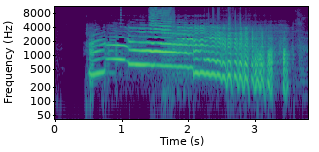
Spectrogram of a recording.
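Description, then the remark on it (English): A muted trumpet, its valves pressed halfway down and shaken back and forth as the lips buzz, whinnies like a horse: a strong nasal tone starts high, then wobbles and shakes downward in quick pitch bends, ending in short fluttering bursts, loud and alone. “But basically, I'm just pressing the valves halfway down, so the air kind of gets muted inside the trumpet, and then I'm just kind of shaking it a little back and forth so that my lips kind of create that hoarse neighing sound.”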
